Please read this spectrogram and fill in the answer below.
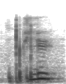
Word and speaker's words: plus: Aquí no decimos la S. Nos quedamos hasta el sonido de la U con el tono de I.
